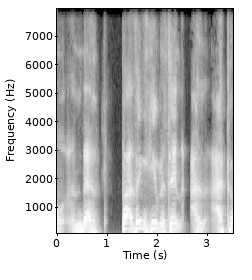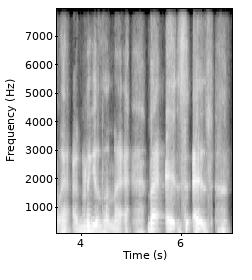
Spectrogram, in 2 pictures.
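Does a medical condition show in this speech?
Yes: cerebral palsy; walking always difficult.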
